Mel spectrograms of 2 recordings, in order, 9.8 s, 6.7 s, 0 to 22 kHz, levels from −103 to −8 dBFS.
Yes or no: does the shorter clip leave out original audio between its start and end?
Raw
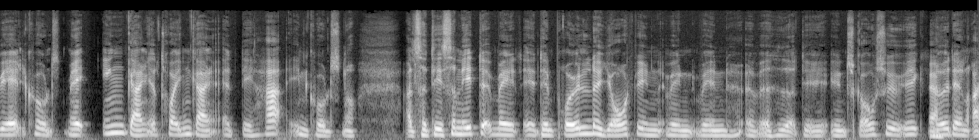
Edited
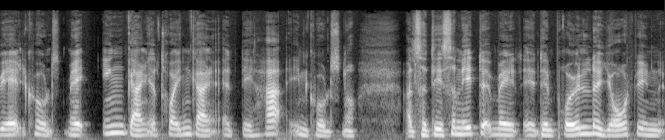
no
